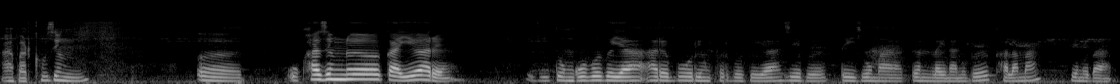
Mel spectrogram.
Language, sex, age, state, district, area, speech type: Bodo, female, 30-45, Assam, Baksa, rural, spontaneous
